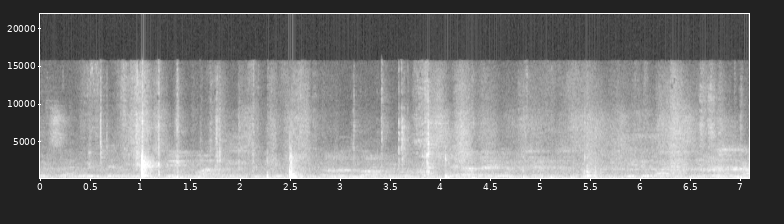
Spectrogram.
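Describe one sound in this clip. Plastic card cases click and tap on a table.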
